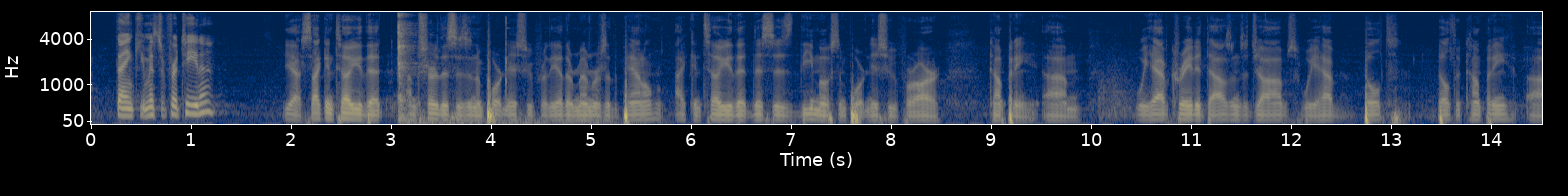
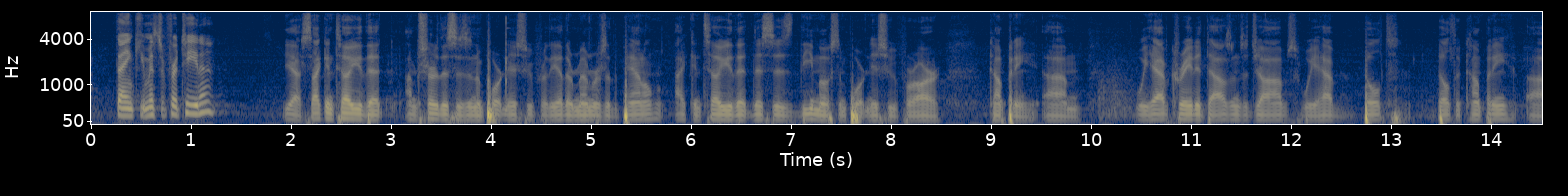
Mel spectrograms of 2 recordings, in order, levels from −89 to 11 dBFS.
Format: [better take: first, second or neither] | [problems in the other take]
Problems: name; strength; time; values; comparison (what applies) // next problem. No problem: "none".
second | background sound (Piano); 12 dB below the speech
